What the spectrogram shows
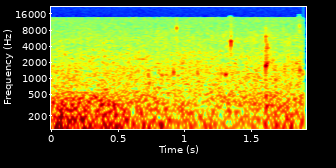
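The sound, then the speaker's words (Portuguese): Steady rain hisses with a deep, rolling rumble of thunder underneath, a continuous low roar filling the background with scattered drip-like ticks on top. “Mas agora não dá para ir com essa chuva.”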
